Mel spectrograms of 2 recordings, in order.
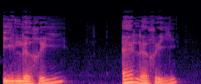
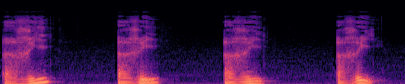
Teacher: you don't pronounce this final ENT. And so phonetically, you get the sound RI.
